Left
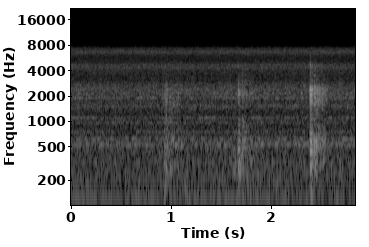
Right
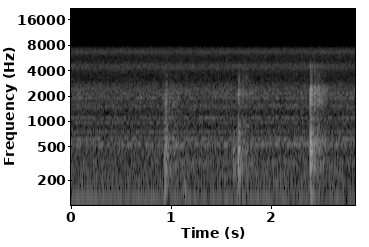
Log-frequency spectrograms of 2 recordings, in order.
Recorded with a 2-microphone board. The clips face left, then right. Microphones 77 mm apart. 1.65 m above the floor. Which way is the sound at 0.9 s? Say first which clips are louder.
Right 4 dB; 55° right (ahead or behind).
